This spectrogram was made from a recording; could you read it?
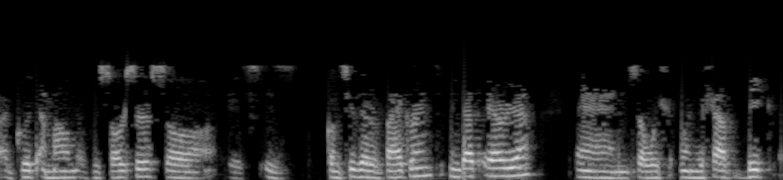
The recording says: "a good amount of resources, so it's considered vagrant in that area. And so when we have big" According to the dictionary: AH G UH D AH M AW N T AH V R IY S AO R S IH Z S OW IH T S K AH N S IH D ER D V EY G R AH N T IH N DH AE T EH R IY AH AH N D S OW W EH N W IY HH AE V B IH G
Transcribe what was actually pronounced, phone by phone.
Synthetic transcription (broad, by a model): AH G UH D AH M AW N T AH V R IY S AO R S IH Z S OW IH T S K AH N S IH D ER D V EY G R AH N T IH N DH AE T EH R IY AH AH N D S OW W EH N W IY HH AE V B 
